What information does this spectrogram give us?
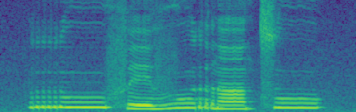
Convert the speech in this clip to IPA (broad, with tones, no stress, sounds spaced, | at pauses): r uː˦ f e˨ v u˦ r ã˨ t͡s u˦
